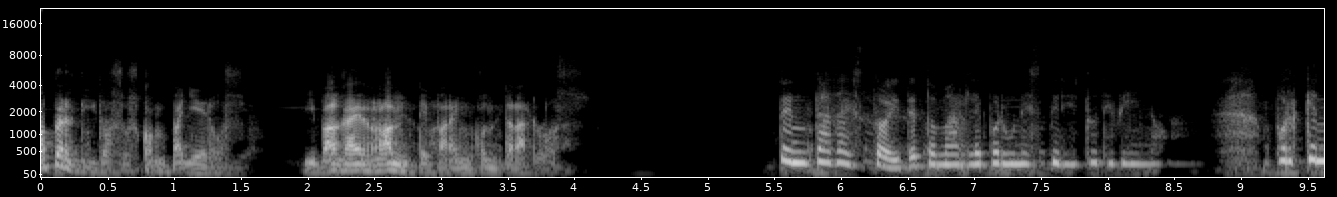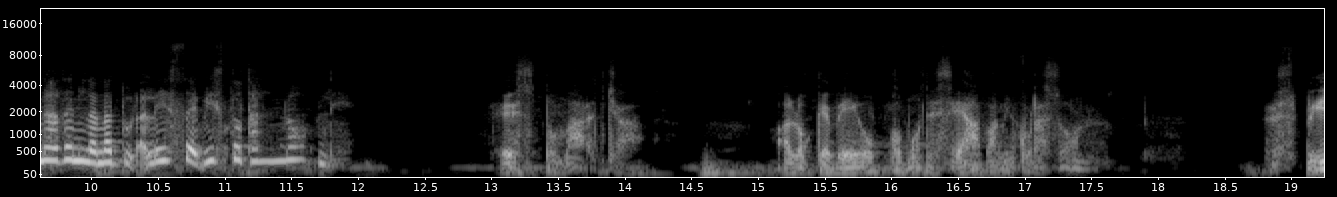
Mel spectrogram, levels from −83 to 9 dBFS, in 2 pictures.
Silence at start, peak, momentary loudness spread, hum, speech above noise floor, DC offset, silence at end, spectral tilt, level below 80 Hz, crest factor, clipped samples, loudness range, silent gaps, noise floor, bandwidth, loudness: 0 s; -2 dBFS; 20 LU; none; 42 dB; under 0.1%; 0 s; -8.5 dB/octave; -54 dBFS; 22 dB; under 0.1%; 13 LU; 1.71-1.77 s, 4.21-4.34 s, 4.62-5.34 s, 12.25-12.29 s, 12.39-12.44 s, 18.29-18.58 s; -64 dBFS; 6.2 kHz; -22 LUFS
